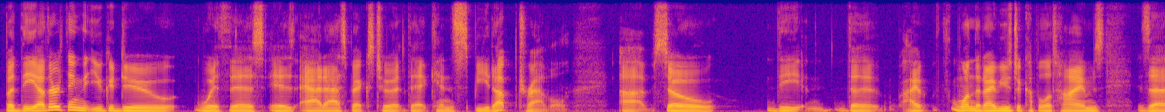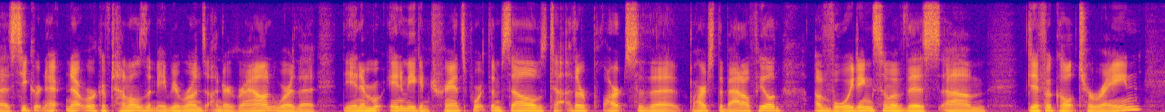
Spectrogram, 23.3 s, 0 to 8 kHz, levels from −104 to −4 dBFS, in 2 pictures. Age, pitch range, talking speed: 30-49, 105-130 Hz, 170 wpm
